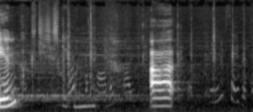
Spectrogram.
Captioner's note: whispering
